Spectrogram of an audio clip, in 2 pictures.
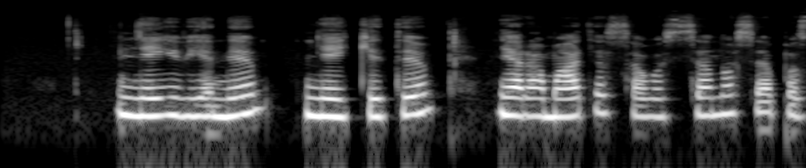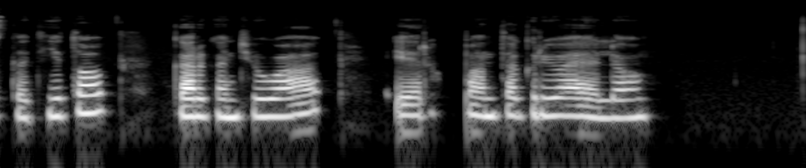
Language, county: Lithuanian, Vilnius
